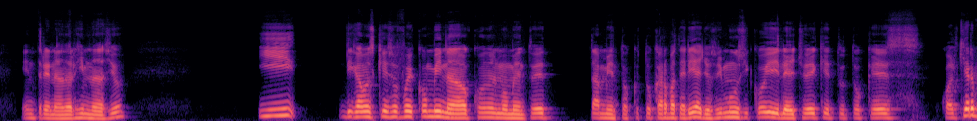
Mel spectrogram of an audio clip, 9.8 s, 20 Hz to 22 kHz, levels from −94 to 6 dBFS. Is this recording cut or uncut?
uncut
